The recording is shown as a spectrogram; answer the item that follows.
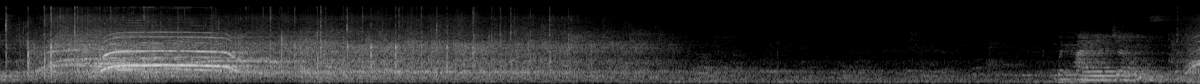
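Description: Audience applauding in a gymnasium, with a couple of high 'woo' cheers in the first two seconds, the clapping then dying away over several seconds. A voice speaks briefly over the loudspeaker near the end.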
